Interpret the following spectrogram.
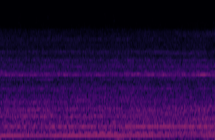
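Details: Bandsaw running unloaded after a blade change, checked through the top window and tracking beautifully: an even, steady hum with a faint constant whir and no knocks or rubbing. Normal running.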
